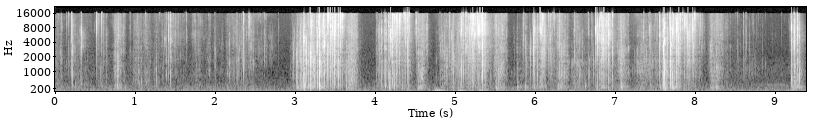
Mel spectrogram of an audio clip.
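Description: Thick glossy semi-floam slime packed with beads and foam chunks, worked by hand: light clicks and pops at first, then from about three seconds in a series of louder crackling, crunching bursts as the slime is pressed and squeezed.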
